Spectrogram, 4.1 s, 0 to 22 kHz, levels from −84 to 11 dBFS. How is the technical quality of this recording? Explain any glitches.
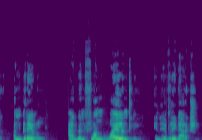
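The recording has two dropouts where compressed frames were skipped, at 1.37 to 1.47 s and again at 3.32 to 3.51 s. In each case whole frames of the encoded stream never reached the output, either lost from the file or rejected by the decoder as corrupt. The speech jumps forward by roughly a tenth of a second, losing a short stretch of sound.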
